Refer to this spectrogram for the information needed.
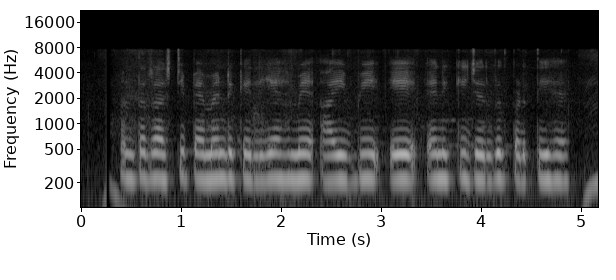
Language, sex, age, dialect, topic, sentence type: Hindi, female, 18-24, Awadhi Bundeli, banking, statement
